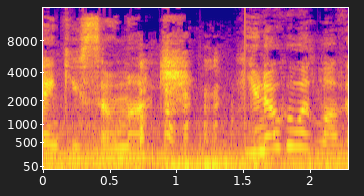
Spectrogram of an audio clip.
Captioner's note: chuckling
